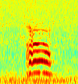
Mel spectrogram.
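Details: Cat giving a single short meow about half a second long, a clear harmonic tone holding steady then easing slightly downward, over quiet low background hum.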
